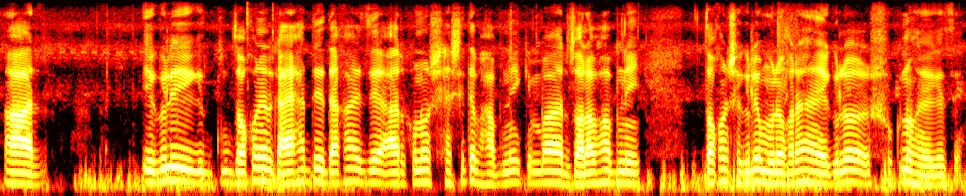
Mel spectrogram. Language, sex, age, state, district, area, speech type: Bengali, male, 18-30, West Bengal, Birbhum, urban, spontaneous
